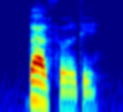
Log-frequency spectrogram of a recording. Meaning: native, domestic
- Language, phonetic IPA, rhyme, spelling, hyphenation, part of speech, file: Hungarian, [ˈbɛlføldi], -di, belföldi, bel‧föl‧di, adjective, Hu-belföldi.ogg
